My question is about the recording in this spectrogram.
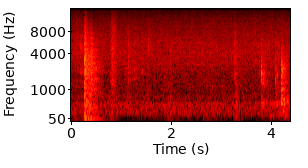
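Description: A single sharp knock with a low thud about a third of a second in, as of something set down hard at the stove, followed by quiet kitchen noise with a few light clicks.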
